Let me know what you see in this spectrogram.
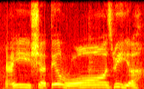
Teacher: हम रा को पुर पढ़ेंगे और ज़्वाद को भी पुर पढ़ेंगे, क्योंकि ज़्वाद उन हरूफ में शामिल है जिनको पुर पढ़ा जाता है। · राज़ियह कहते हुए आखिर में हा की आवाज़ भी ज़रूर आनी चाहिए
